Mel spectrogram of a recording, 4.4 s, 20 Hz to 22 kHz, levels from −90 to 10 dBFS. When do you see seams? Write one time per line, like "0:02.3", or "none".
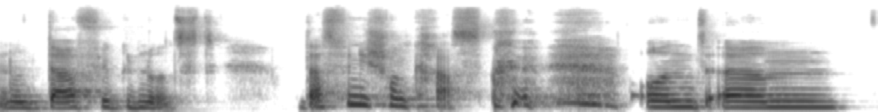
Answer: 0:03.1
